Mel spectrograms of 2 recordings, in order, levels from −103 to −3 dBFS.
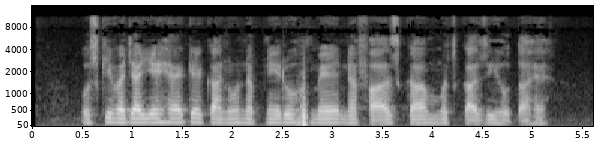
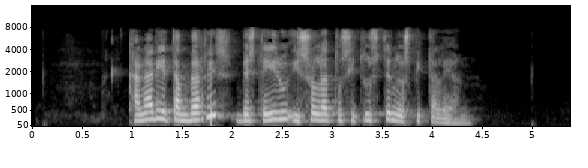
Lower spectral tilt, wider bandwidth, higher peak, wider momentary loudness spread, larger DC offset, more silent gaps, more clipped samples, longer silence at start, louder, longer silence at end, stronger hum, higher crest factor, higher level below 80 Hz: first, -6 dB/octave vs -4.5 dB/octave; first, 11.5 kHz vs 8.2 kHz; first, -6 dBFS vs -10 dBFS; about the same, 10 LU vs 11 LU; neither; neither; neither; second, 0.5 s vs 1 s; first, -25 LUFS vs -28 LUFS; second, 0.45 s vs 1 s; neither; about the same, 18 dB vs 20 dB; first, -42 dBFS vs -64 dBFS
